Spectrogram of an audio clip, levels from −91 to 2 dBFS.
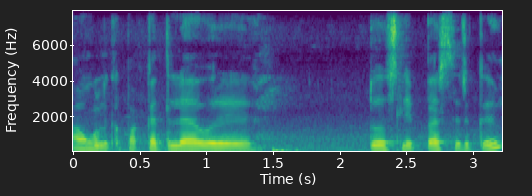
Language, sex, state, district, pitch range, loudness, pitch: Tamil, female, Tamil Nadu, Chennai, 160-180 Hz, -15 LUFS, 175 Hz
